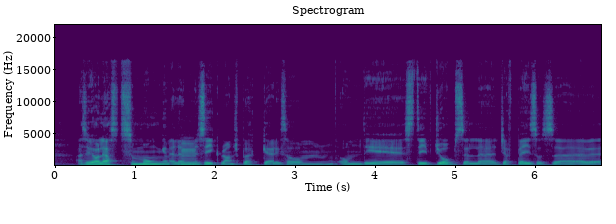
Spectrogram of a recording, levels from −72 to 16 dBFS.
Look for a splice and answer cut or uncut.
cut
